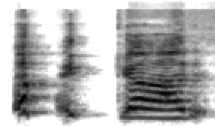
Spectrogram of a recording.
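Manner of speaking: ordinary talk, nothing marked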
